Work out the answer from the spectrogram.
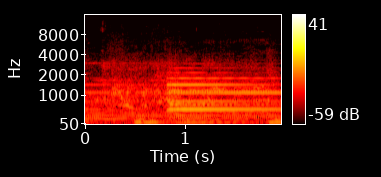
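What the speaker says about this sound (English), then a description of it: "There's the bell." A church-style bell tolls in The Walking Dead video game, set in Crawford, its sustained metallic ring swelling partway through and holding steady, fairly quiet and alone without talk.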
